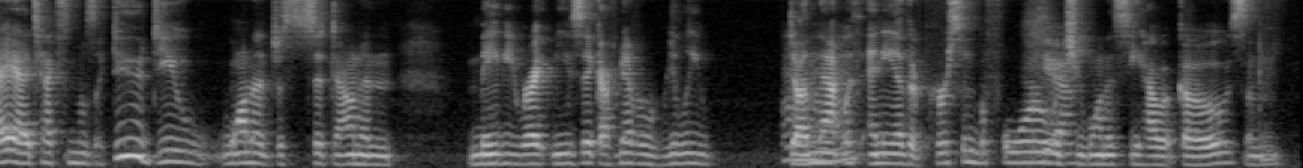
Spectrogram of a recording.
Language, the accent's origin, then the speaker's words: English; New York, United States; moved away as an adult; also born or lived in Los Angeles; I'm originally from New York.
